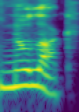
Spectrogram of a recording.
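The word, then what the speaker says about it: Nollaig: Even those Welsh, Scots Gaelic, Irish Gaelic, the Irish Gaelic is pronounced no luck, as in you're out of luck.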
